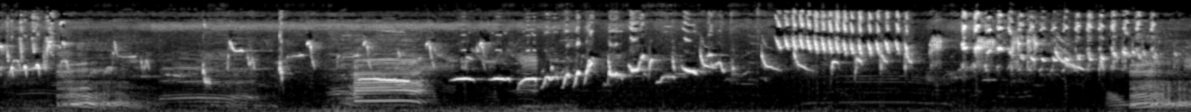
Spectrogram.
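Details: Herded cattle on a village road, heading toward the pen, among green trees and rice fields: a few short, harmonic moos amid plentiful bird chirping, with music in the background.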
